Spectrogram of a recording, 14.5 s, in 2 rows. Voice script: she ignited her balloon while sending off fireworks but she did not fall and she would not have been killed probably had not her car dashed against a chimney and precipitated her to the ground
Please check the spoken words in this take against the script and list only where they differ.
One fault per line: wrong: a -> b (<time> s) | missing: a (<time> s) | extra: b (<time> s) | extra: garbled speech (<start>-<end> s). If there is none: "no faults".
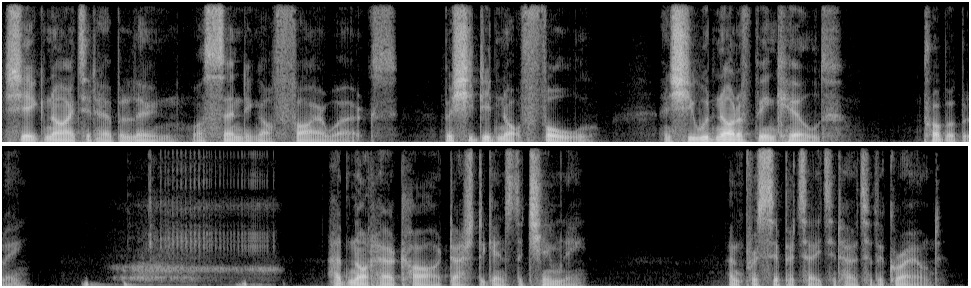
no faults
